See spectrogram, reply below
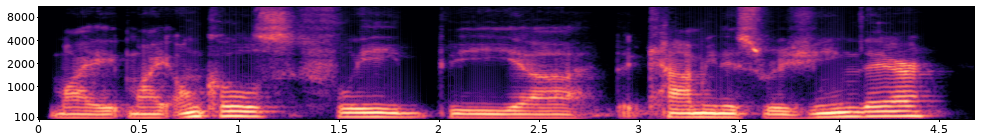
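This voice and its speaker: A man's voice: lowish voice, takes it slowly, a little mellow. A middle-aged man, a guest from Romania, talking frankly and easily on a remote call, often chuckling. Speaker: podcast guest, copywriter. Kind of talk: casual conversation.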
